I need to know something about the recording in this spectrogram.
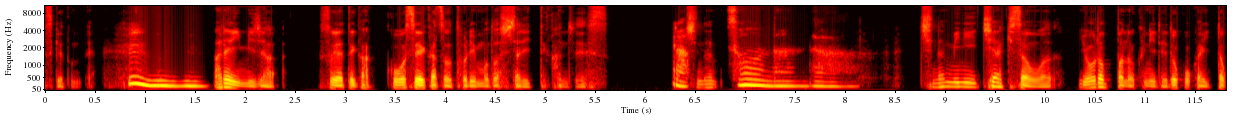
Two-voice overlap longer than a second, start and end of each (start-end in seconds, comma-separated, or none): none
